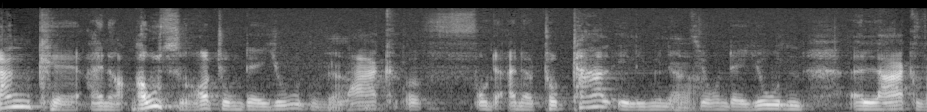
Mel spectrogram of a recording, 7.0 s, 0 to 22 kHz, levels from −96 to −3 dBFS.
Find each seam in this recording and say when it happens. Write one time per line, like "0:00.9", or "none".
none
